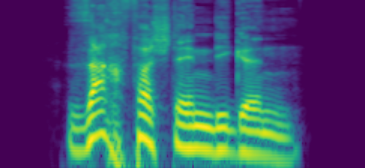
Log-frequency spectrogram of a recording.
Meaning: inflection of sachverständig: 1. strong genitive masculine/neuter singular 2. weak/mixed genitive/dative all-gender singular 3. strong/weak/mixed accusative masculine singular 4. strong dative plural
- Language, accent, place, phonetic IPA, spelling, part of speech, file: German, Germany, Berlin, [ˈzaxfɛɐ̯ˌʃtɛndɪɡn̩], sachverständigen, adjective, De-sachverständigen.ogg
